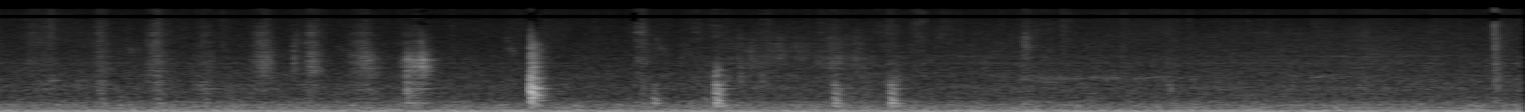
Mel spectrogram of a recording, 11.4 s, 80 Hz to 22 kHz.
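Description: Metal wrench clinking and ratcheting on the main bearing cap nuts of a Hercules 2½ HP engine: a few sharp metallic clicks, with one louder clank that rings briefly about four seconds in, over a steady low hum.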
